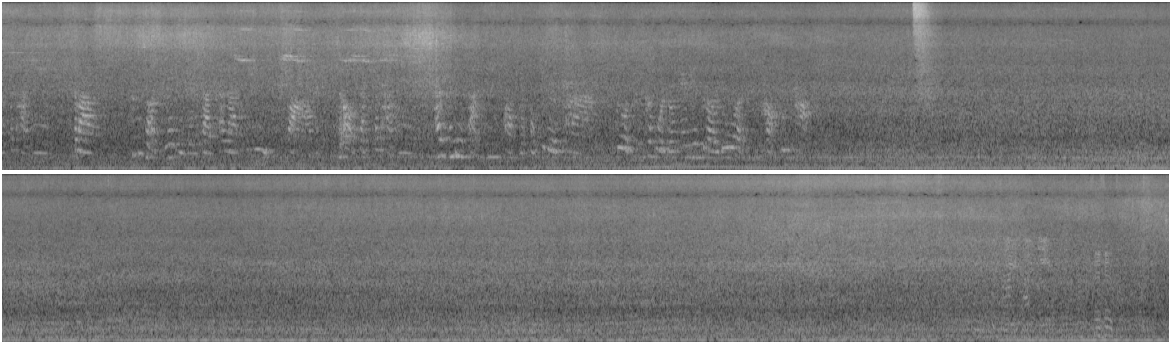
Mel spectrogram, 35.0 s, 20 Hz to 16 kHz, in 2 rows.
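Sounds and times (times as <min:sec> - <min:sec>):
train wheels rumbling on rails: 0:00.0 - 0:35.0
brief hiss: 0:13.6 - 0:14.1.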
